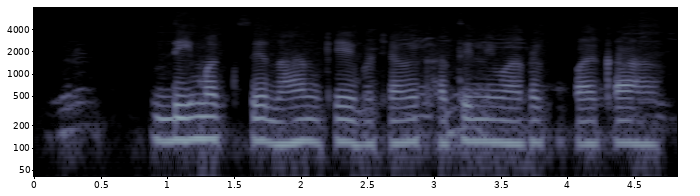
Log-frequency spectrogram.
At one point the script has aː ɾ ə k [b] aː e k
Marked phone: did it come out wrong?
yes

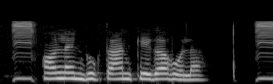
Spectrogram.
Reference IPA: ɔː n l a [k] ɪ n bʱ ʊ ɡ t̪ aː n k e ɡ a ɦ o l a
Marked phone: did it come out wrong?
yes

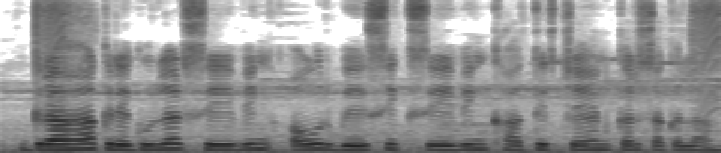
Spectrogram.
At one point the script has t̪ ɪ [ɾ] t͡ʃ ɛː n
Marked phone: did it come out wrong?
no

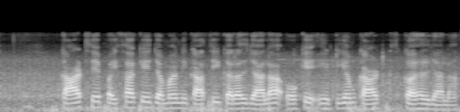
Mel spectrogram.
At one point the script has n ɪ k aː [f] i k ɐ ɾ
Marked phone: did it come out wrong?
yes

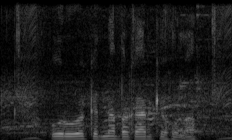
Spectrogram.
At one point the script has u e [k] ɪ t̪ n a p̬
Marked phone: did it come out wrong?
no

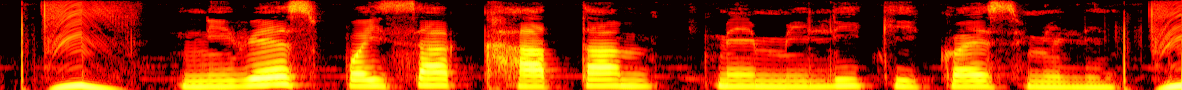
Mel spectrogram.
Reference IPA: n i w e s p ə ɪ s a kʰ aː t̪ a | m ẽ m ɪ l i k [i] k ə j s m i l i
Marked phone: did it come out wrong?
no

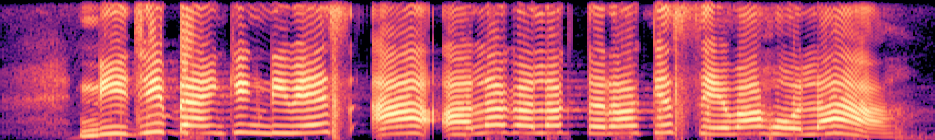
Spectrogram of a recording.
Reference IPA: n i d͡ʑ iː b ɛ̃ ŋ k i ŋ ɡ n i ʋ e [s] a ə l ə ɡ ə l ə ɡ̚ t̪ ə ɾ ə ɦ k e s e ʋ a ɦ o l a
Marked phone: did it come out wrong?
no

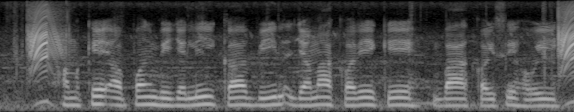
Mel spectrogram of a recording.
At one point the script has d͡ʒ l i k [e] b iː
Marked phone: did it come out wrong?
yes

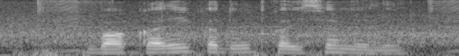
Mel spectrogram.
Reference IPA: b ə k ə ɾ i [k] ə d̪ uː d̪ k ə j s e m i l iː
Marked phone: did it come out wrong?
no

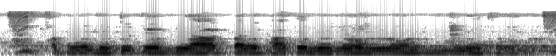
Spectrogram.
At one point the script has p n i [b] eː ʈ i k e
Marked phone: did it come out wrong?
no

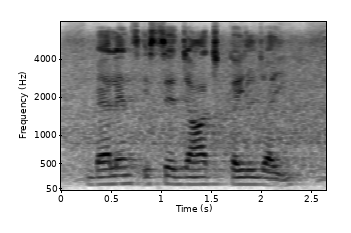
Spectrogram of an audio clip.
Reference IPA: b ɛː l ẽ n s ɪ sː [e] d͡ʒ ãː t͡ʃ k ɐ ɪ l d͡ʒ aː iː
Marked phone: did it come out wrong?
no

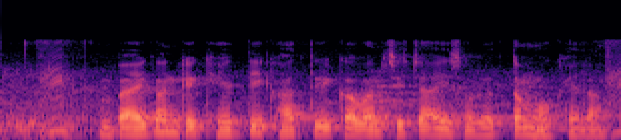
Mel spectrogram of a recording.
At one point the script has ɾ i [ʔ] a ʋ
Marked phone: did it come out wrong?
yes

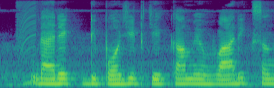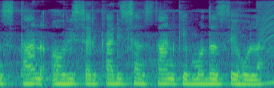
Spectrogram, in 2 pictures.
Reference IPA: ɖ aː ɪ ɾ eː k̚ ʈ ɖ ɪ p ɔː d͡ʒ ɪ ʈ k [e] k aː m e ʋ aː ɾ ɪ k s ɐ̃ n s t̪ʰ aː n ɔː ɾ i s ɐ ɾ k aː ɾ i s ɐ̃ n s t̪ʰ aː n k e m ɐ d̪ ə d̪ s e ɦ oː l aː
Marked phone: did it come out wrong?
no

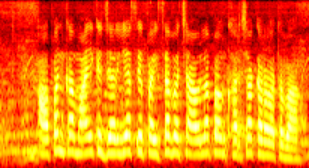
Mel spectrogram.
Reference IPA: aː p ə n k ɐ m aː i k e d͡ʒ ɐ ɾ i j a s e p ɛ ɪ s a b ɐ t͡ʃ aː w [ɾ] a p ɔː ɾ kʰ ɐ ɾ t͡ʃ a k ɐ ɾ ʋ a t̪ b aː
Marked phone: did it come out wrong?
yes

